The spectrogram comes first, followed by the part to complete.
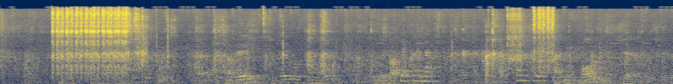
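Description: Camera shutters firing in rapid bursts: a loud run of clicks lasting about a second, starting just after the beginning, and a shorter burst near seven seconds, over low murmuring voices in the room.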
